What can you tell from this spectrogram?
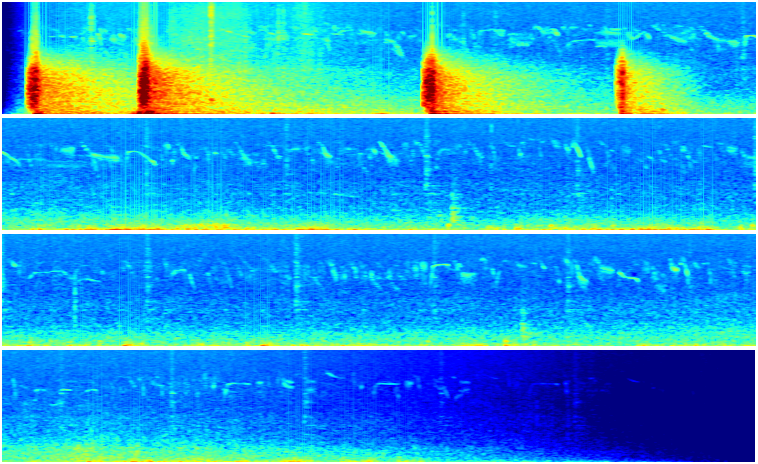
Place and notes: Otterburn Artillery Range - guns and skylarks
At archaeological site, overlooking valley with munitions storage bunkers. Davyshiel Commons and BSA site.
